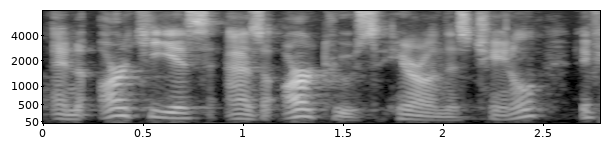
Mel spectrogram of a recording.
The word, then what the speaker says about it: Arceus: For the uninitiated, we pronounce Yveltal as Yveltal and Arceus as Arceus here on this channel.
